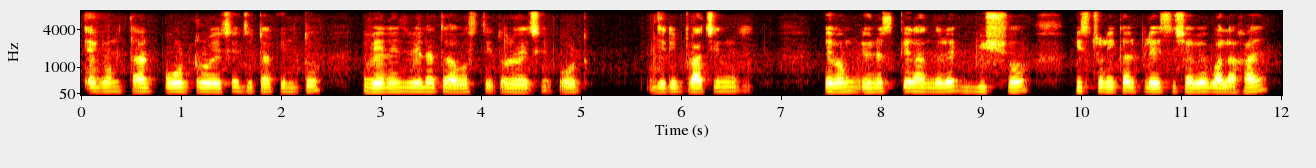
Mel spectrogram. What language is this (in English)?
Bangla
